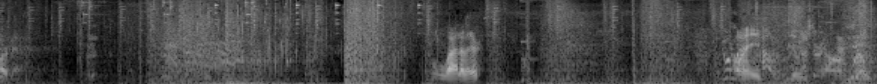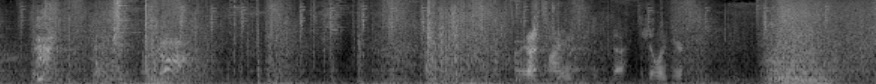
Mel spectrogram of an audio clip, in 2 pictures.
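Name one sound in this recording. Game sound effects of blows and magic blasts ring out.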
